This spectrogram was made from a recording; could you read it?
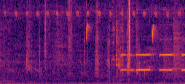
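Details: Old junk car, engine off, key on before cranking: clean high-pitched electronic beep pulsing repeatedly; warning chime of unknown cause, car then started.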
